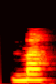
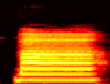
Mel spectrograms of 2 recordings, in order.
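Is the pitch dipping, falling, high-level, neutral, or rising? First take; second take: neutral; high-level. First: The syllable is light and unstressed. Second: The pitch stays high and level. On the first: "the fifth tone is unstressed and neutral" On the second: "The first tone is high-pitched and flat"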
